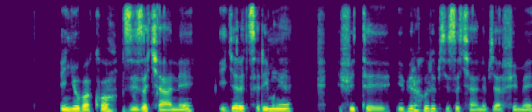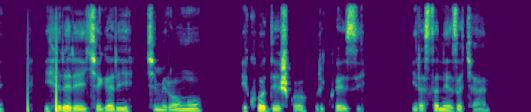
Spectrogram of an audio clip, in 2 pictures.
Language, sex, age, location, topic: Kinyarwanda, male, 18-24, Kigali, finance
